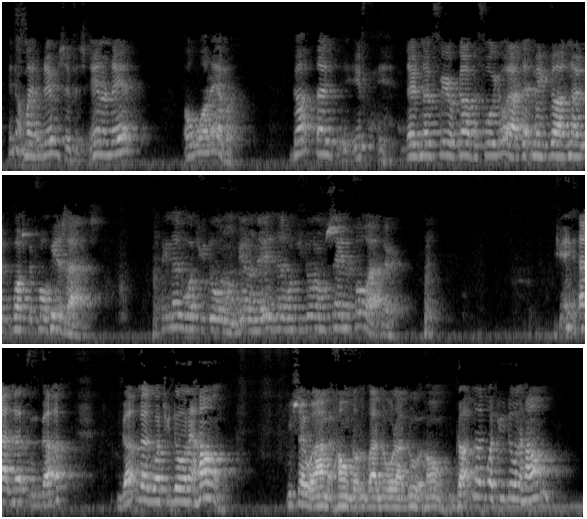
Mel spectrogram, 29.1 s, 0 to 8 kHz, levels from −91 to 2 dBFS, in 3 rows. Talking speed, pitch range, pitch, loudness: 170 wpm, 115-185 Hz, 165 Hz, -32 LUFS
